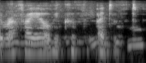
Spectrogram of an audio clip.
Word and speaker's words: Raphael: it talks about his name which is actually pronounced raphael but i say raphael because i just like it better but i'm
